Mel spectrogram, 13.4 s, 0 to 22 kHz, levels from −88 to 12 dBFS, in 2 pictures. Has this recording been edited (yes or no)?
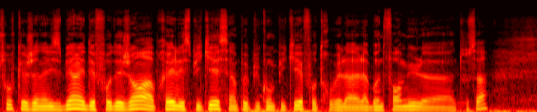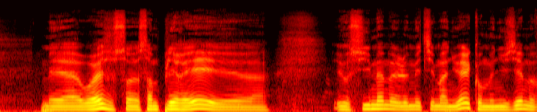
no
